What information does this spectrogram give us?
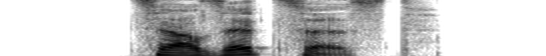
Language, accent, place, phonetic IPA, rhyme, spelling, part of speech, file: German, Germany, Berlin, [t͡sɛɐ̯ˈzɛt͡səst], -ɛt͡səst, zersetzest, verb, De-zersetzest.ogg
- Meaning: second-person singular subjunctive I of zersetzen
